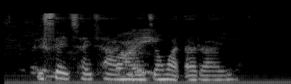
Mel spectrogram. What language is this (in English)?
Thai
